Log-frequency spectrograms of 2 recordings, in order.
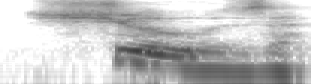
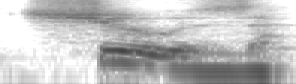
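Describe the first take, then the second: No difference in how they are said.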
